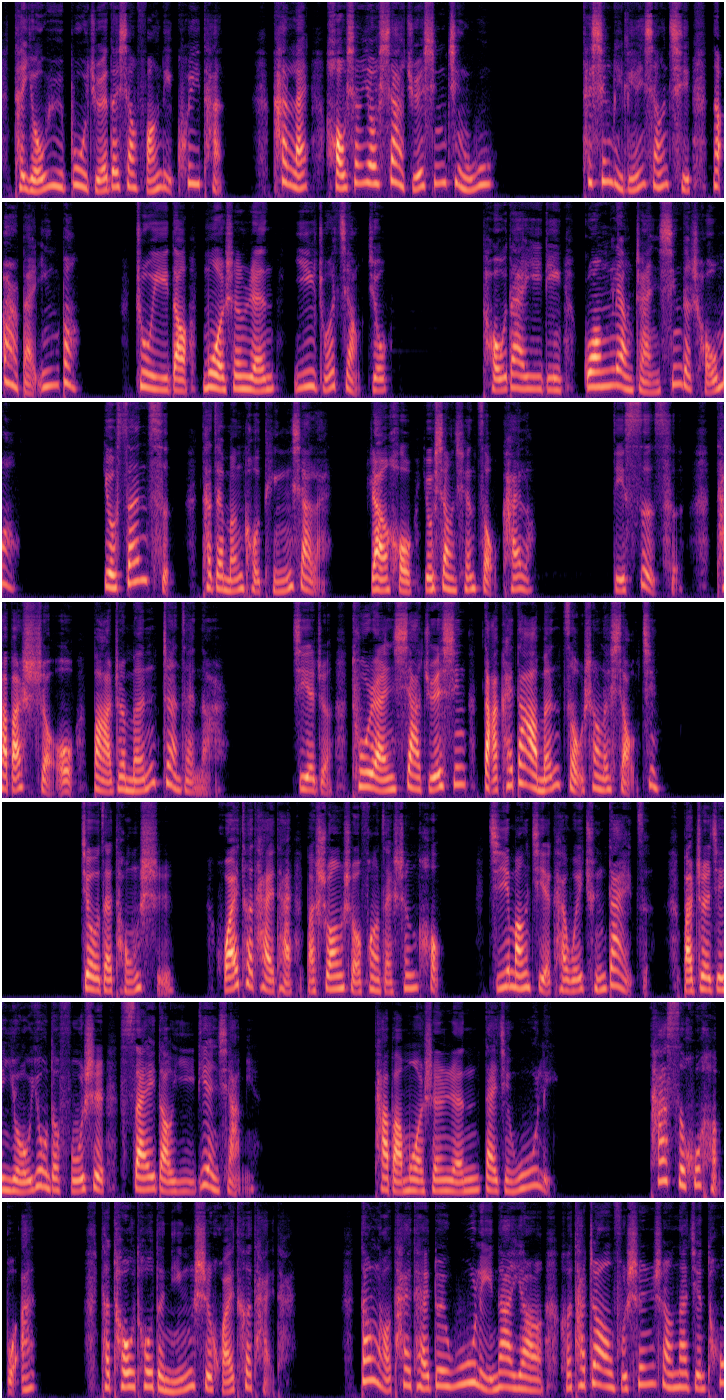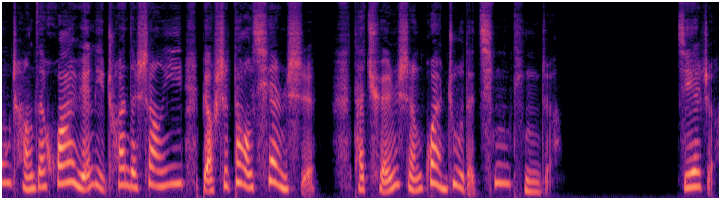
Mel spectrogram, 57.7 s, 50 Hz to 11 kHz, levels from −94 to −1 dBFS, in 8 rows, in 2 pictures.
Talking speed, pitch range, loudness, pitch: 215 characters per minute, 180-255 Hz, -24 LUFS, 215 Hz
